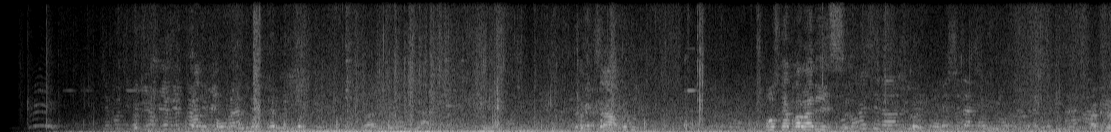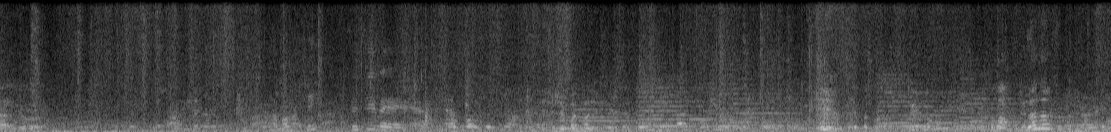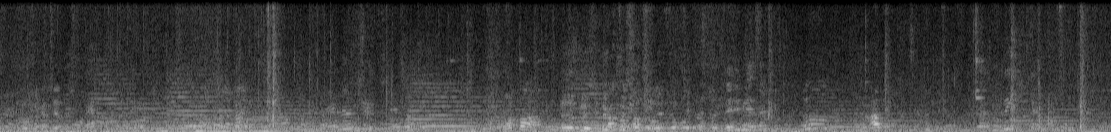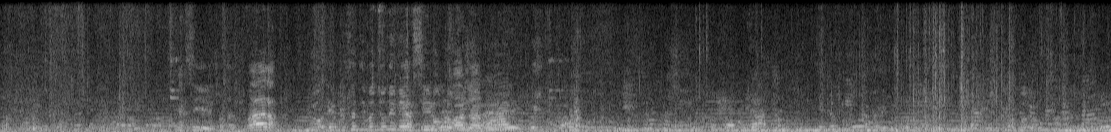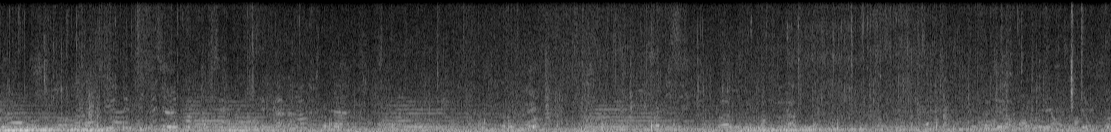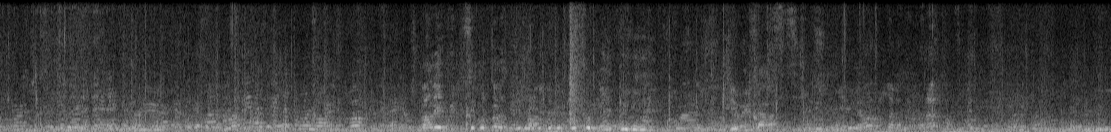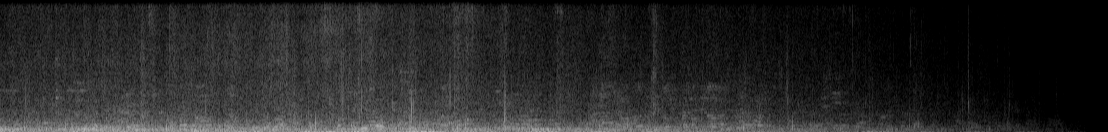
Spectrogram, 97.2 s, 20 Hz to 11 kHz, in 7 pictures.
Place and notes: L'Aigle, France - Marché de l'Aigle
Ambiance du marché de l'Aigle avec cloches de l'église. Enregistré avec un Zoom H6 et une paire de Neumann KM140
11 February 2014, 10:59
